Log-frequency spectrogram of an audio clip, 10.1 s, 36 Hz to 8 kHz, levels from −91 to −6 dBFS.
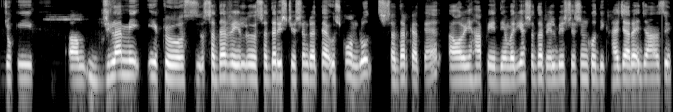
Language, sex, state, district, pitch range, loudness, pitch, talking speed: Hindi, male, Uttar Pradesh, Deoria, 170-190 Hz, -17 LUFS, 180 Hz, 190 wpm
